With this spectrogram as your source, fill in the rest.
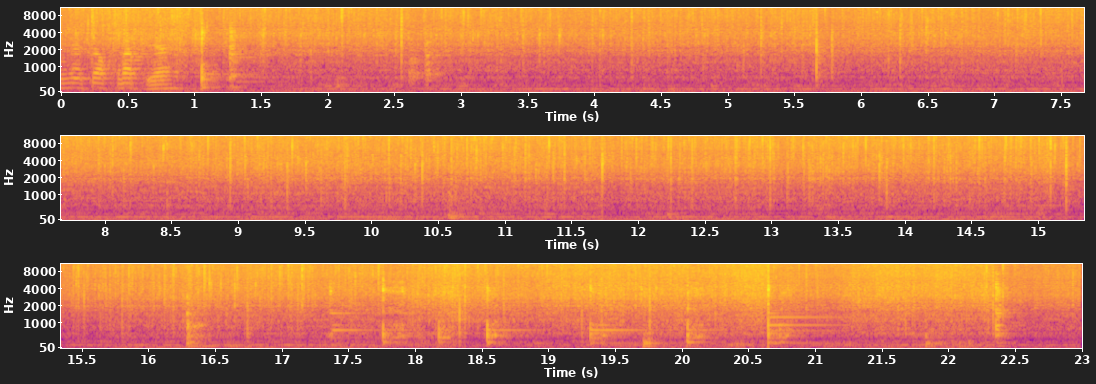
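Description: Onions sizzle steadily in hot oil.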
